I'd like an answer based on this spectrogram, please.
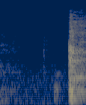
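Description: A single abrupt cough from an adult in a quiet room, with a loose, wet quality.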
